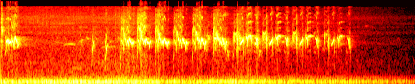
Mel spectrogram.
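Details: Loud sooty-headed bulbul lure song: a steady, fast series of bright looping whistles for about five seconds, ending abruptly into near silence, with low rumble early on.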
